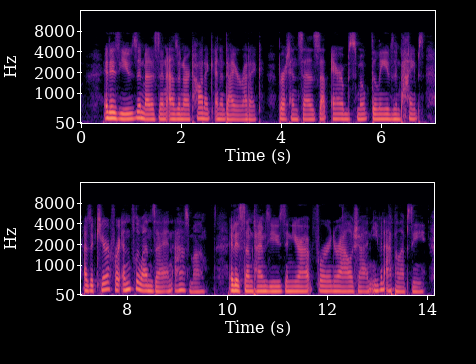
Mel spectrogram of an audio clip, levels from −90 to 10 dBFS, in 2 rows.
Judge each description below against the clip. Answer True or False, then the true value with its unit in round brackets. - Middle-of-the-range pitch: True (160 Hz)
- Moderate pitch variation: False (1.7 semitones)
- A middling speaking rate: True (160 wpm)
